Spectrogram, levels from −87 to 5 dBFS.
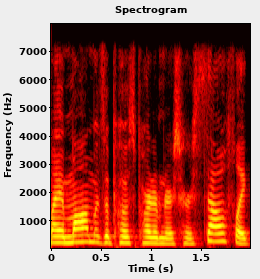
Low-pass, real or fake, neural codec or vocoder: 7.2 kHz; real; none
